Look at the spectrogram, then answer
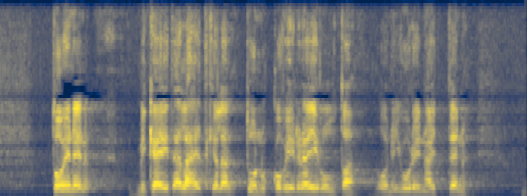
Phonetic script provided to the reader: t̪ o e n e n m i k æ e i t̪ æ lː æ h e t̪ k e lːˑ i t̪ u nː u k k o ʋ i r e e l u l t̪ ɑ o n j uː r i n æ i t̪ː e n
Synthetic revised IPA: t̪ o i n e n m i k æ e i t̪ æ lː æ h e t̪ k e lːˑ æ t̪ u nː u k k o ʋ i r e i l u l t̪ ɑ o n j uː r i n æ i t̪ː e n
